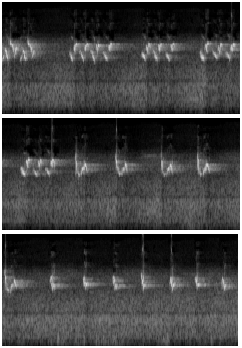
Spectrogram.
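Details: Male northern mockingbird in breeding-season song to attract females: rapid triple-note chattering phrases repeated about once per second, then a switch to single sharp falling chips with high ticks, given at a steady rhythm, over a low constant hum.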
